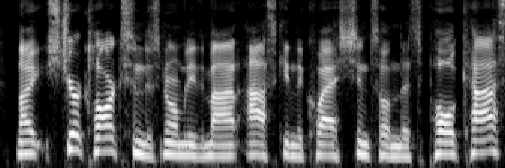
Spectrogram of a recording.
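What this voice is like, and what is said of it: Northern Irish accent. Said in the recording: “I'm sure you can tell from my accent that I'm from Northern Ireland.”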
